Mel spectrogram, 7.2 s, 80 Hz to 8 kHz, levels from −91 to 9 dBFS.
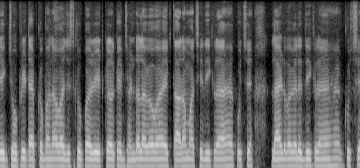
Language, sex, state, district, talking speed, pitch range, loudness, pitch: Hindi, male, Punjab, Pathankot, 250 wpm, 120-125 Hz, -15 LUFS, 120 Hz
